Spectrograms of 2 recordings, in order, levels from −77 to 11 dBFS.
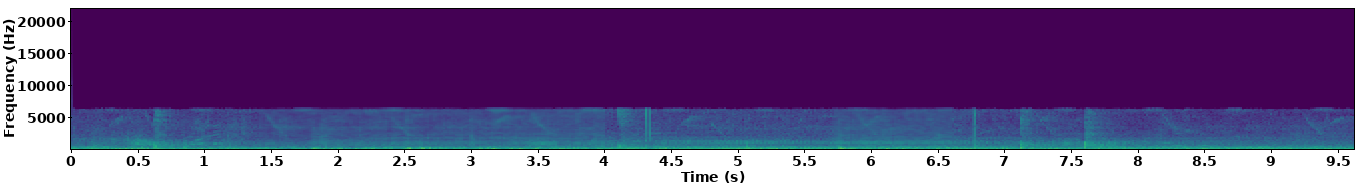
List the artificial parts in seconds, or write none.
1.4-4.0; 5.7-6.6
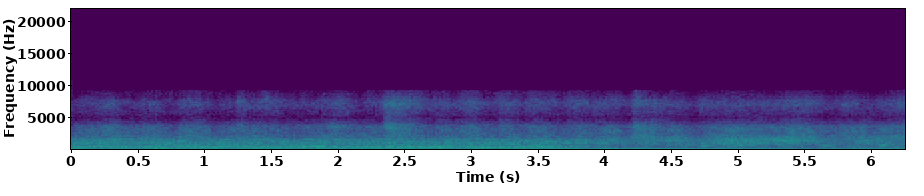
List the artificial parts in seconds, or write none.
0.4-4.2; 5.2-6.3

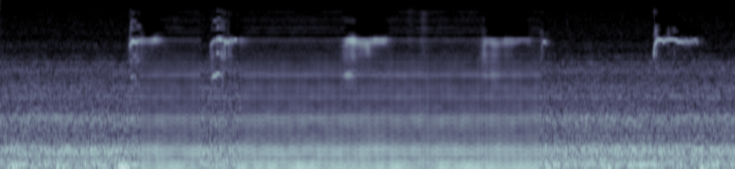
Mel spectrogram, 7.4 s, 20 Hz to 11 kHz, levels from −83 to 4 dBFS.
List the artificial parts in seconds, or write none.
1.4-2.0; 2.4-5.4

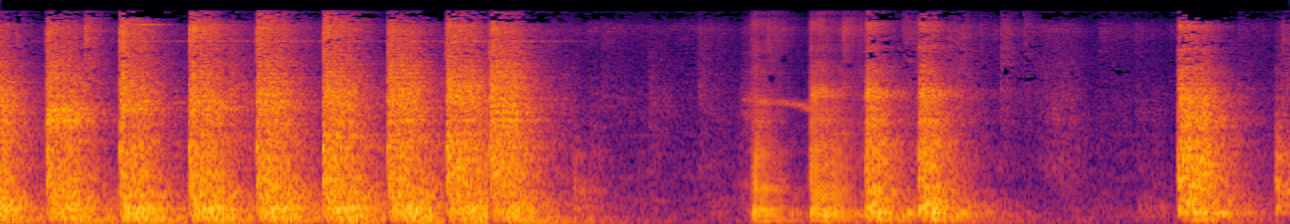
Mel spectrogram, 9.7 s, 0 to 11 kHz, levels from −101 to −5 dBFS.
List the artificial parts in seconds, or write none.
5.6-6.5

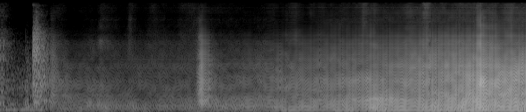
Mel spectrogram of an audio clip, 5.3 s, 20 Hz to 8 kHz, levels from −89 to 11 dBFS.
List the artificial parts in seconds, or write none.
0.5-5.3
